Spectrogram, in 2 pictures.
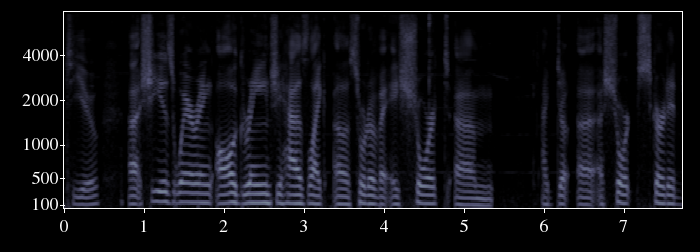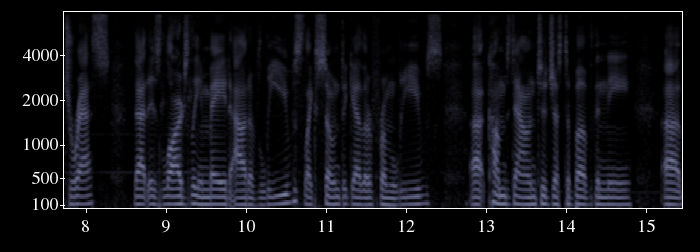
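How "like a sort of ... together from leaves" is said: ordinary talk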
